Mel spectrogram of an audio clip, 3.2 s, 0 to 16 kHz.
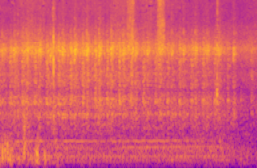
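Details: Mercedes ML320, M112 3.2 engine at about 300,000 km: hollow, fast knocking, about three a second at idle, over the engine hum; piston slap from scored cylinders, persisting despite replaced bearings, tensioner, rollers, camshafts, chain and lifters.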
